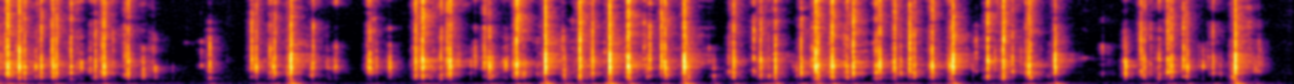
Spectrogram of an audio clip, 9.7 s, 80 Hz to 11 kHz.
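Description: Fingertips of both hands type steadily on a HyperX Alloy Origins Core tenkeyless mechanical keyboard with HX Red switches and grey and red PBT keycaps, resting on a deskmat. The keystrokes are quick, bright, clacky taps centered around 2.3 kHz, with very little low end and almost no ring after each press. Brief pauses break the typing near 1.5 and 2.8 seconds.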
